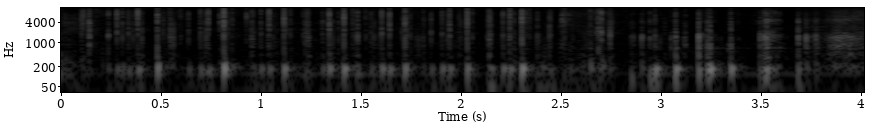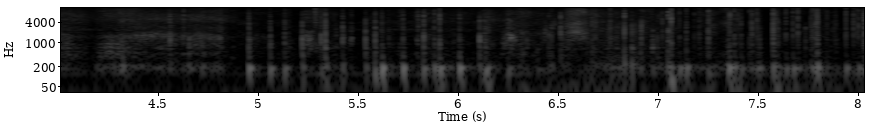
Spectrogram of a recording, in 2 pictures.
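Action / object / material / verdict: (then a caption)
tap / leather-covered book / leather / none. Fingertips tap and scratch the cover of a closed, solid book bound in brown leather or faux leather, and then both hands hold it near the mic. Quick, dry taps with no ring sound as soft, low thumps, mixed with faint, crackly scratching across the surface.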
